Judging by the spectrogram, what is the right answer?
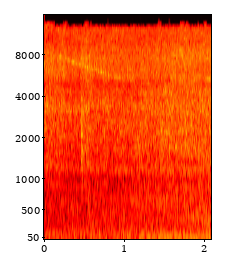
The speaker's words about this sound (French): sur le site de l'usine, qui appartient au groupe de la raffinerie Tirlemontoise, c'est un balai de camions qui viennent livrer chaque jour leur cargaison de betteraves.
